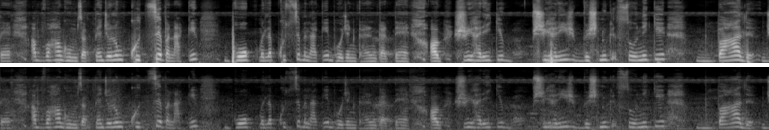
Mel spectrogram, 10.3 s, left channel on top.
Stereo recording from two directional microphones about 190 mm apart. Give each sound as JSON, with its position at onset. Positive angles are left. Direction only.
{"t": 0.0, "sound": "speech", "side_deg": 45}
